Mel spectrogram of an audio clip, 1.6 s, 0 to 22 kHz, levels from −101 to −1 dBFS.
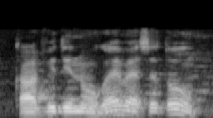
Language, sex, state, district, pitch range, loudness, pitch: Hindi, male, Uttar Pradesh, Jyotiba Phule Nagar, 120-135 Hz, -24 LUFS, 125 Hz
